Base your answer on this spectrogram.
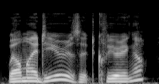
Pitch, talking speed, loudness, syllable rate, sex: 150 Hz, 265 wpm, -14 LUFS, 5.8 syllables/s, male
